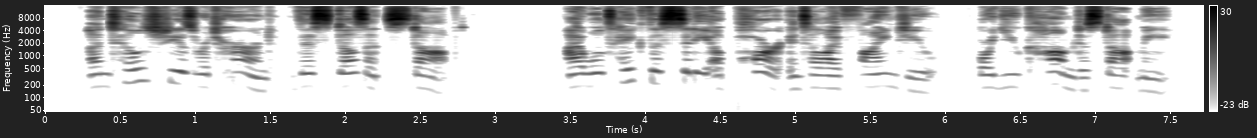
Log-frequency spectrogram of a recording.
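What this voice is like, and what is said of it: Flat, emotionless voice. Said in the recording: “Her voice was without effect, flat.”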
